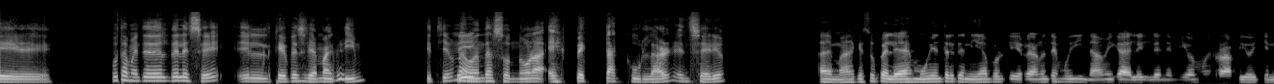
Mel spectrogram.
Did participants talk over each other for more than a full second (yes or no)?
no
